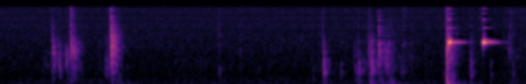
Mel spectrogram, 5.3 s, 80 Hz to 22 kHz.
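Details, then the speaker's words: 1997 Sea-Doo jet ski after replacing a non-working buzzer with a Radioshack 273-068 beeper: two short, sharp high-pitched beeps when the DESS key is placed on the post, confirming the key normally. "so let's go ahead and get my keys in and see if it beeps success so now I get my beeps"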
